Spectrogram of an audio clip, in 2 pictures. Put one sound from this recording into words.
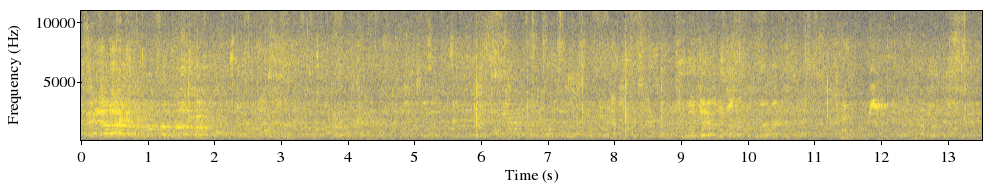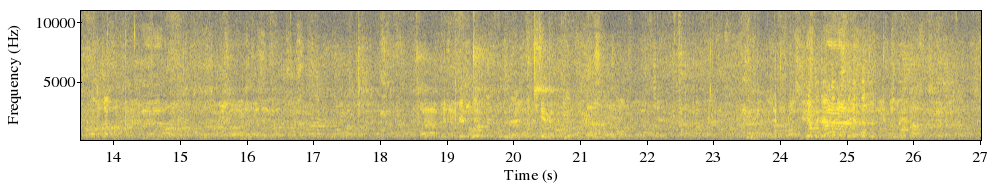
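A large crowd murmurs and cheers in an echoing hall.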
